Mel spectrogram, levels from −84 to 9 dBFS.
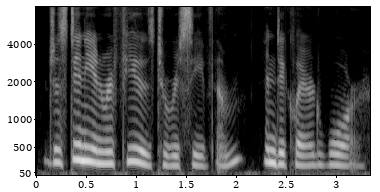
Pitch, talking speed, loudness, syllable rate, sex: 205 Hz, 145 wpm, -16 LUFS, 5.4 syllables/s, female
